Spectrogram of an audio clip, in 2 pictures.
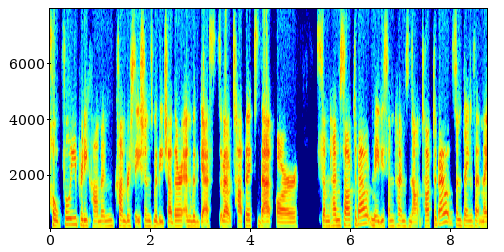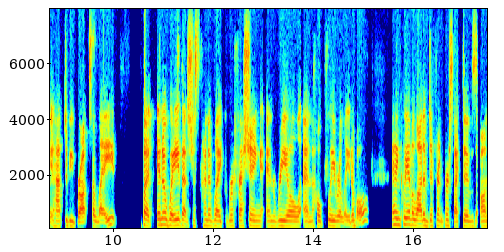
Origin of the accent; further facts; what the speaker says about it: Syracuse, New York, United States; moved away as an adult; now in New York City, United States; I'm from Syracuse, but I've lived in New York City for, it'll be 10 years this month.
